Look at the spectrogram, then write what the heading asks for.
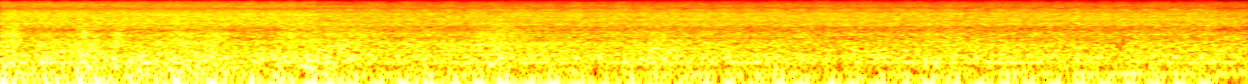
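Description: Electric train at a station platform: a steady rumble and rushing hiss that eases slightly near the end.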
